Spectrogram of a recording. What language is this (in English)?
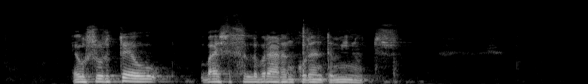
Galician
